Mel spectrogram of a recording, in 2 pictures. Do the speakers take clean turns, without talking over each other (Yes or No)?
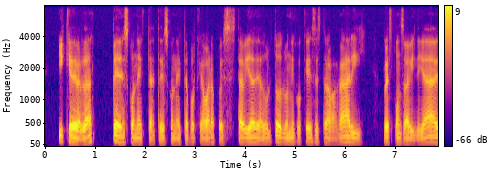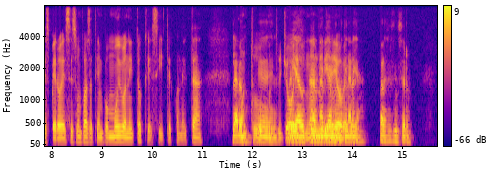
No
